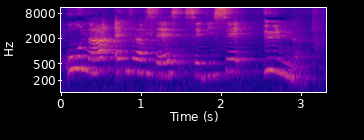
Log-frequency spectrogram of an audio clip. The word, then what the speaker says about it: une: en francés se dice une, que se pronuncia como U del abecedario y N, porque la E final no se pronuncia y se pronuncia une.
